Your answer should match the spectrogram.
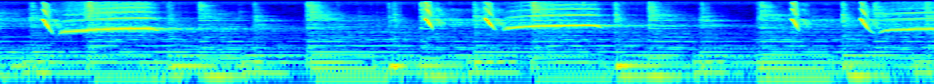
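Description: A great kiskadee calls three times, each a sharp, bright whistled note that swoops downward, ringing out clearly over steady instrumental music playing underneath.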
